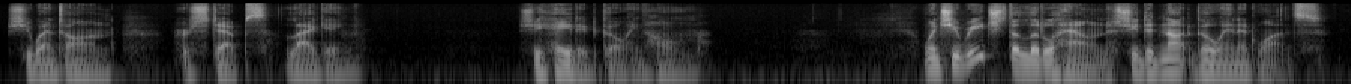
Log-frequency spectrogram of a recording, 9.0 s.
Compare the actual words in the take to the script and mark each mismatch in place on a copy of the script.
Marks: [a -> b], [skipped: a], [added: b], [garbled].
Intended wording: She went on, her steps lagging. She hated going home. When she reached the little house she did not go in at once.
She went on, her steps lagging. She hated going home. When she reached the little [house -> hound] she did not go in at once.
